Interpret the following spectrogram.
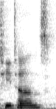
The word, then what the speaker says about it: Teton: The Grand Tetons. Have you guys ever watched Stronger? No, I haven't. In Kamen Rider Stronger, his name is not Titan, it's Teton. They all pronounce it Teton.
